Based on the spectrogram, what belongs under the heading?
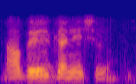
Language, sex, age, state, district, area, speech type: Telugu, male, 18-30, Telangana, Bhadradri Kothagudem, urban, conversation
